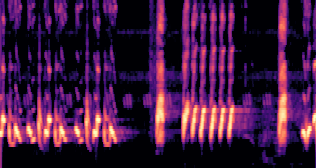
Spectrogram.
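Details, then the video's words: Sooty-headed bulbul, full isian gacor song as master audio: rapid tumbling whistled phrases, a sharp note, then a fast series of rising chirps, ending with more quick bright notes. "SUARA BURUNG KUTILANG GACOR FULL ISIAN"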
